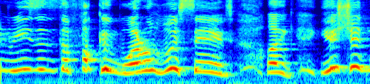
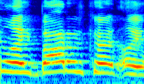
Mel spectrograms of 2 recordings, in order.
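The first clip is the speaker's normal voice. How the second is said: normal talking voice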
